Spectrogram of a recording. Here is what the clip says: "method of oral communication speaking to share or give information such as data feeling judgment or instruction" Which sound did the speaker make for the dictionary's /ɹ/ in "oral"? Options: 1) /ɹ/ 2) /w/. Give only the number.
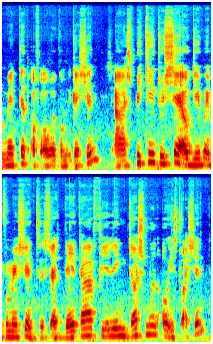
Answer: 2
